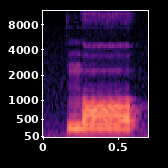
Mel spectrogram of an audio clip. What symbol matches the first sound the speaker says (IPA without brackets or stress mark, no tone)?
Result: n̪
